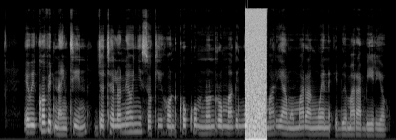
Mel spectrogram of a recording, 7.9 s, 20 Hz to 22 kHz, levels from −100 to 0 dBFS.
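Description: From 4.91 to 5.33 s, right after "kihondko kuom nonro mag", the speech gives way to loud, harsh broadband noise until "mar yamo mar ang'wen". These are samples built from the wrong bytes: misordered or misaligned bytes push the rapidly changing low bits into each value's high part.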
